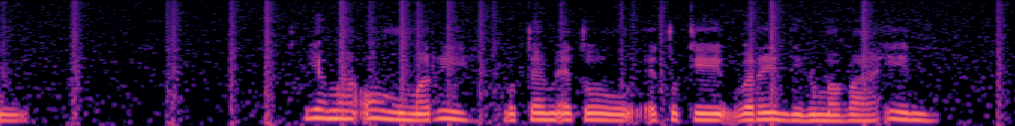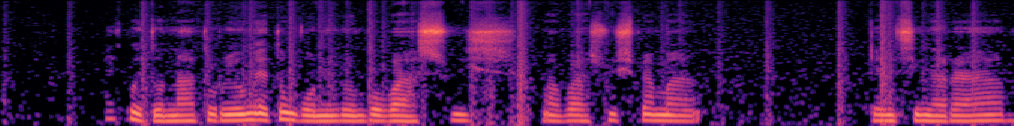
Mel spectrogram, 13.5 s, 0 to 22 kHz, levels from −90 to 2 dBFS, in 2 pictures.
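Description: Overdone noise removal runs throughout the speech. The noise reduction was set so hard that frequency bands near its noise estimate are pulled far down or cut out, taking quiet voice detail with them. Pauses fall to near silence dotted with twinkling specks.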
